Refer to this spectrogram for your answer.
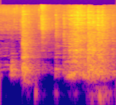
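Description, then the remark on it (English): A metal soup pot left on the stove clatters and scrapes against the stovetop in a quick run of clanks and rattles, bright and fairly loud, with a softer thud in between and no voices. “I forgot I had left some soup on the stove.”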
